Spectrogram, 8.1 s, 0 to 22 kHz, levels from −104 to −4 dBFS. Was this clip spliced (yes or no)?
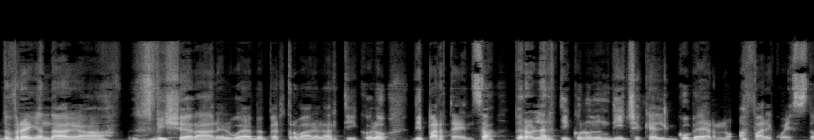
yes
